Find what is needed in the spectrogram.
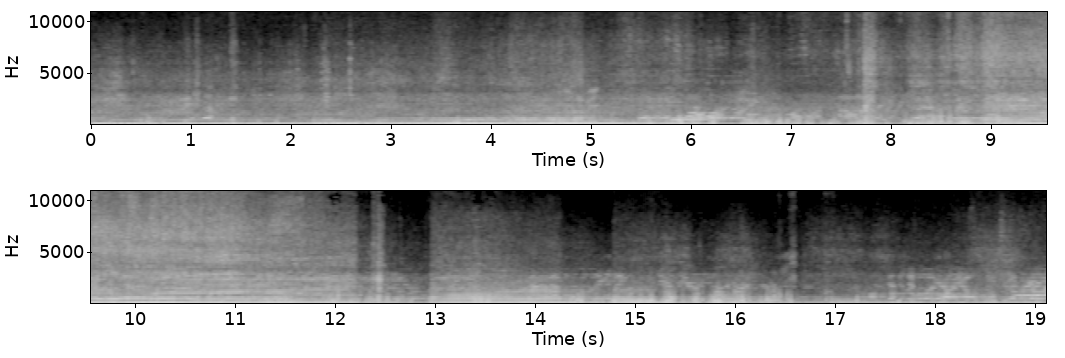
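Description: Engines of several compact pickup race trucks revving on a dirt track, their pitch rising and falling with the throttle as they go around. A broad hiss swells for a few seconds around the middle.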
